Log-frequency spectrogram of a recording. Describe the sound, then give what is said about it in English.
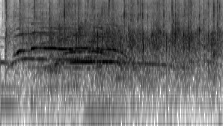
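Audience applause at the Columbia City Theater, a dense steady clapping from the crowd with a high whooping cheer over it near the start. “Thank you so much for coming out and supporting KEXP today. Give yourselves a huge hand.”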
